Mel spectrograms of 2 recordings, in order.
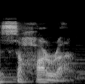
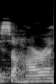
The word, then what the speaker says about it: Sahara: I'm going to say Sahara here, although Sahara is the most common pronunciation. Sahara is a desert, and Sahara would be probably a little closer to how people would say that name in Africa.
